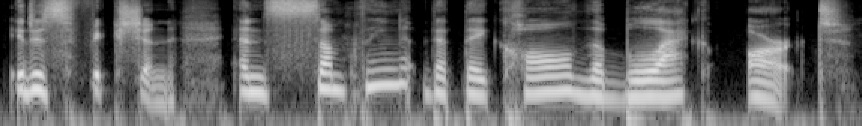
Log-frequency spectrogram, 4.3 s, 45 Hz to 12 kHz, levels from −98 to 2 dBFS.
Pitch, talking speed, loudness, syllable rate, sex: 190 Hz, 155 wpm, -19 LUFS, 3.8 syllables/s, female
